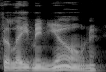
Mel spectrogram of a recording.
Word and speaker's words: filet mignon: It's not filet mignon, it's filet mignon. We use the ah sound, the open ah. Ah, like hot and stop. Filet mignon. Filet mignon. It's a French word, but we pronounce it like this in American English.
